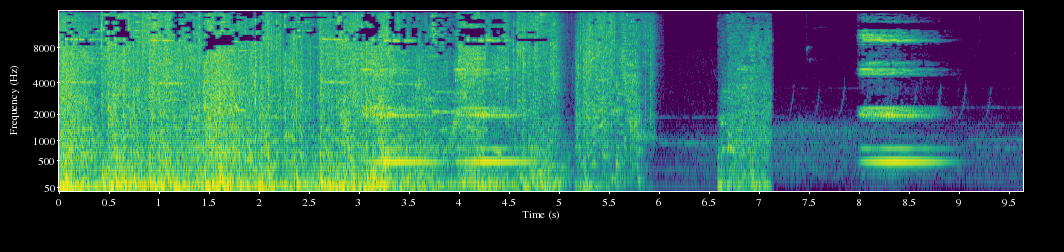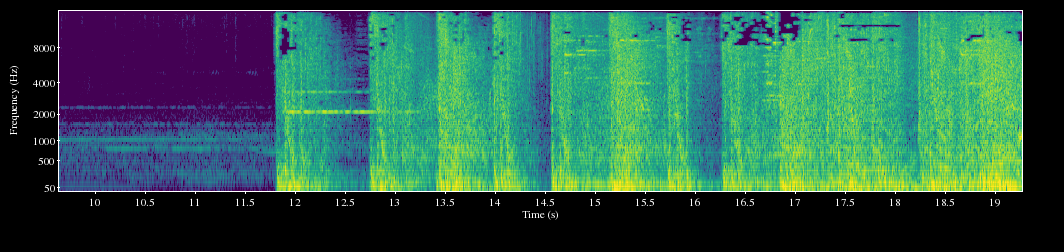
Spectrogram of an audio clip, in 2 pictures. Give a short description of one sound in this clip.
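Magic blasts and clashing hits crackle in a fast fight.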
